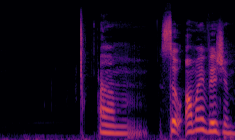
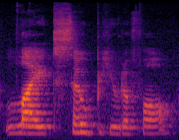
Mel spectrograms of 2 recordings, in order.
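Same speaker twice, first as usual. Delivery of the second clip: much louder, slow, overflowing; real overflowing joy, louder; full-hearted gush; 12 dB louder, slower than usual. Real, not acted. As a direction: pour out the gratitude. Gushing gratitude.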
